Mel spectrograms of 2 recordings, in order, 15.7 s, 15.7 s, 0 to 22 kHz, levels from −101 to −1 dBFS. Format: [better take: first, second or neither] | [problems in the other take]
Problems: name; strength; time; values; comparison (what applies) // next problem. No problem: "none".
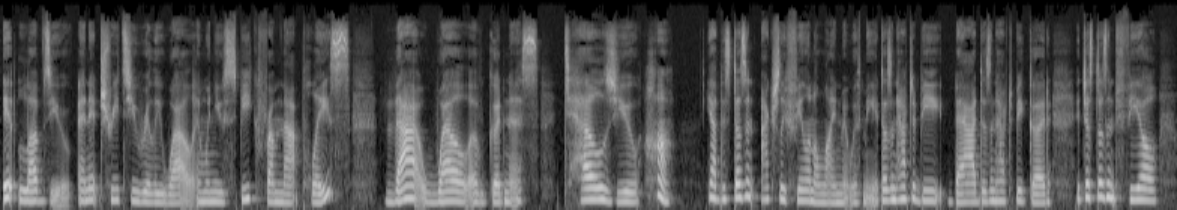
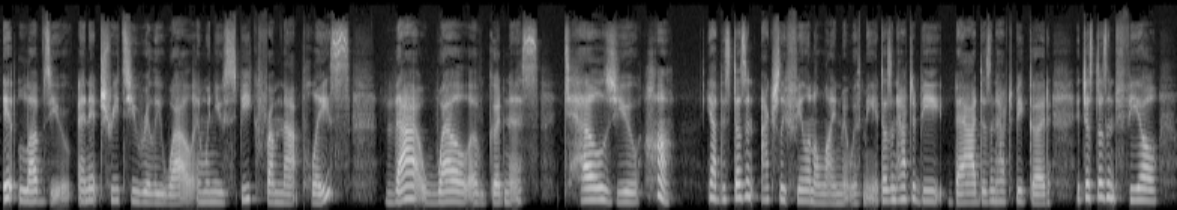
first | thin; somewhat; fading below 300 Hz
